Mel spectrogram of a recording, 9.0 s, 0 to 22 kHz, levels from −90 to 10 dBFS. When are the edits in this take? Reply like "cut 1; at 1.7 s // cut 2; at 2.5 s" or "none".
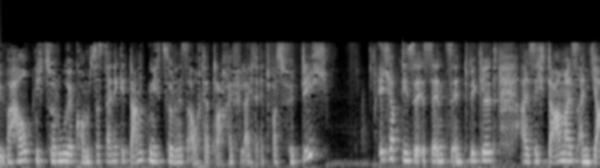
cut 1; at 2.6 s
